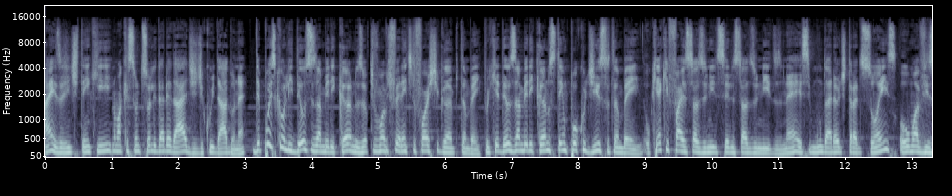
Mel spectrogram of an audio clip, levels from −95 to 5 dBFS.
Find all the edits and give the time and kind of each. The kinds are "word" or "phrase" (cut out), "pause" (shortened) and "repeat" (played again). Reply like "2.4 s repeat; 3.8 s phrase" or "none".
1.0 s word; 2.8 s word; 5.1 s word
